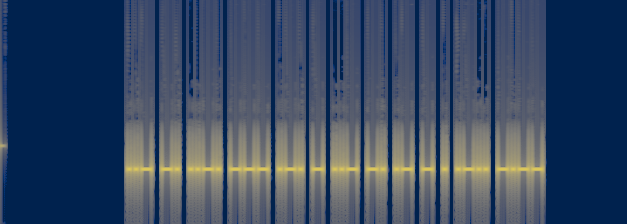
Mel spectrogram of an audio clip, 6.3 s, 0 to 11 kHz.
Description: Morse code, heard as a keyed tone, about 34 wpm, 700 Hz. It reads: UNFORTUNATELY
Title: Top 1751-2000 Words 35wpm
